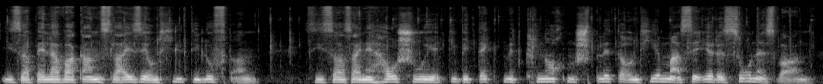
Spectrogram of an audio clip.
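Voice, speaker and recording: A man's voice: mid-range voice, a little slow, a little mellow, husky. A man narrating a scripted crime story as an audiobook-style reading.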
